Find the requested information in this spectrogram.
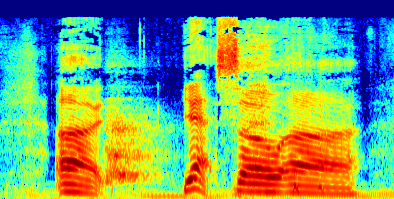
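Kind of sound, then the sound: animal, guard dogs barking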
